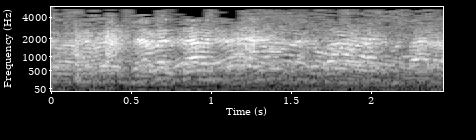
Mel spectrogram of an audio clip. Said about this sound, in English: It's a little later at the third base field boxes of the jammed ballpark. A typical New York Sunday crowd is watching fielding practice.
